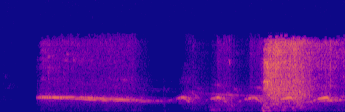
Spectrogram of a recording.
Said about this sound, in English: I hear a siren. So do I.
